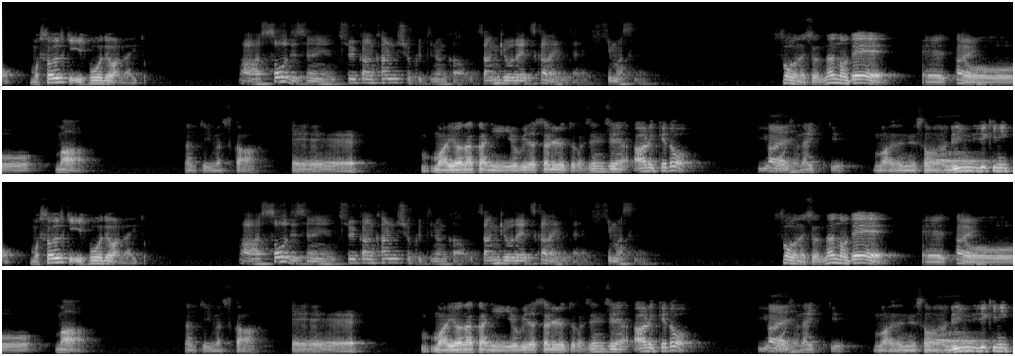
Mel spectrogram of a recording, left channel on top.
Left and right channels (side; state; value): both; identical; correlation 1.00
